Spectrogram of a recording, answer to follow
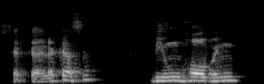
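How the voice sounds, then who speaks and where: A man with a high pitch speaks in a Caracas accent. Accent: Venezuelan Spanish (Caracas). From Venezuela (Caracas). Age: 70s. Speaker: veterinarian and harpist. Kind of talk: podcast interview. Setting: recorded via computer, no microphone. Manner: conversational storytelling with fillers.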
